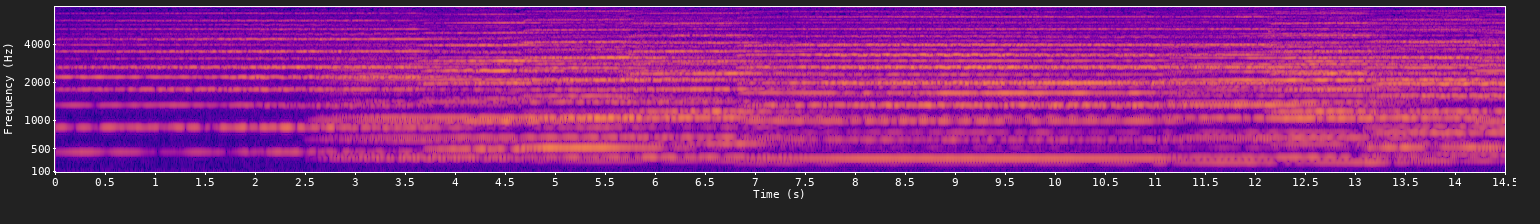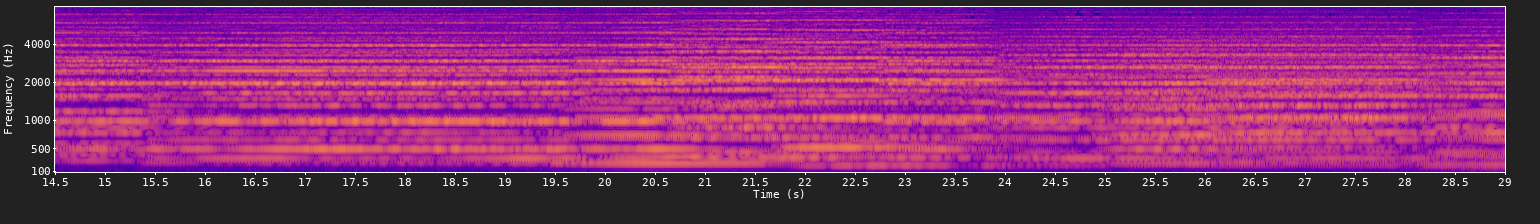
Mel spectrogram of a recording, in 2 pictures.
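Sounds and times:
sad song: 0.0 - 29.0.

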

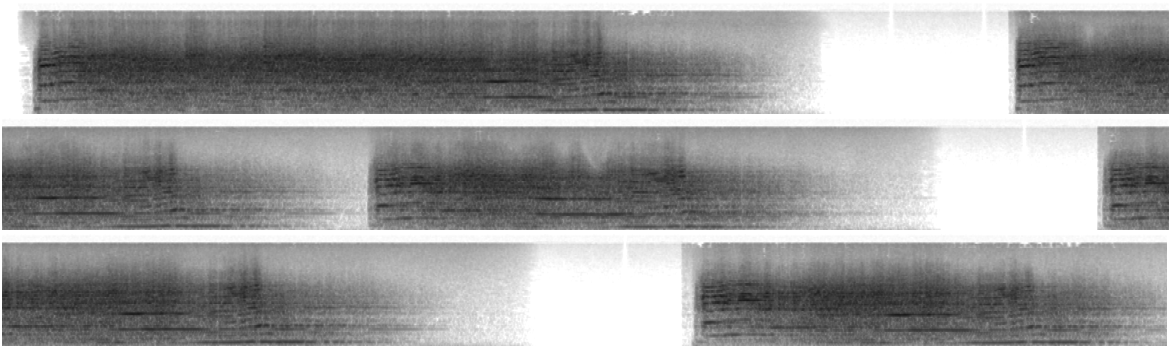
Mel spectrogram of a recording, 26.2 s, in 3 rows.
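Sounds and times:
roar: 0.3 - 5.5, 7.6 - 14.8, 17.0 - 20.4, 22.7 - 26.2.

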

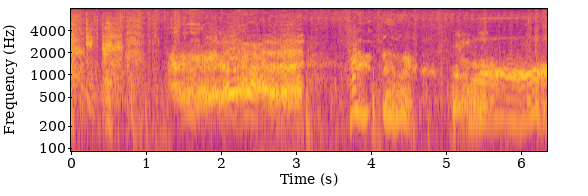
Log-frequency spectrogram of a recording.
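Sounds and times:
growling: 1.3 - 3.2, 3.8 - 6.3.

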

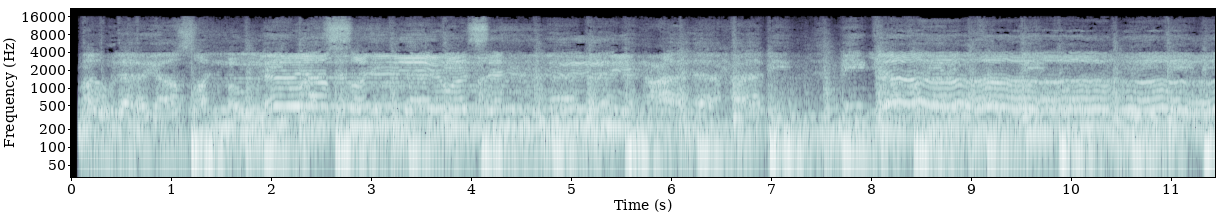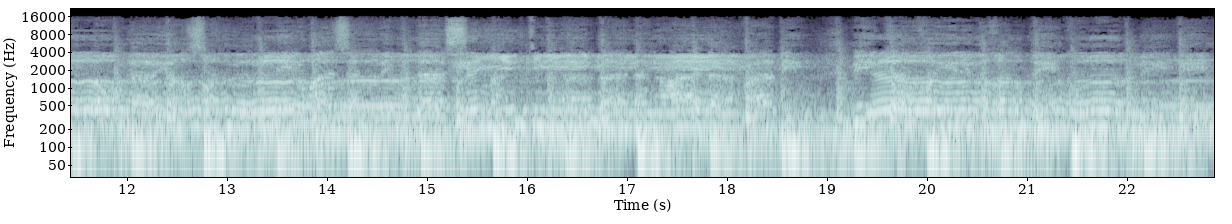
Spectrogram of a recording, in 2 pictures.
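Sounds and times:
Islamic music: 0.1 - 22.8.

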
